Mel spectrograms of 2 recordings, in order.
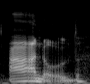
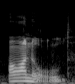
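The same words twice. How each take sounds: First: The name is said with heavily exaggerated articulation. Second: The name is said plainly, without exaggeration.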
